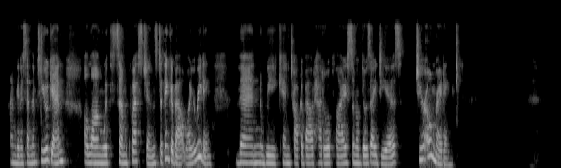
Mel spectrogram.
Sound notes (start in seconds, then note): none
